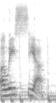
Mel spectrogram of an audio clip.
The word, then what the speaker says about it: Alicia: No, Alicia.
